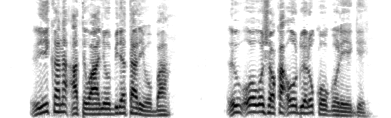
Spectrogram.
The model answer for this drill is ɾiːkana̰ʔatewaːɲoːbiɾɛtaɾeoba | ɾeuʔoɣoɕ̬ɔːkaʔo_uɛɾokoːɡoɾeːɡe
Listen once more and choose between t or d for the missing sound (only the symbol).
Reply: d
